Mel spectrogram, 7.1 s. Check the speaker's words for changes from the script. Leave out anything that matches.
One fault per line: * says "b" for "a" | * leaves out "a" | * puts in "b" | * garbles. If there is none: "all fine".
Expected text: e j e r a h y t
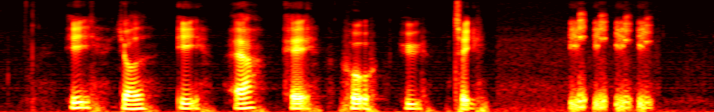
all fine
